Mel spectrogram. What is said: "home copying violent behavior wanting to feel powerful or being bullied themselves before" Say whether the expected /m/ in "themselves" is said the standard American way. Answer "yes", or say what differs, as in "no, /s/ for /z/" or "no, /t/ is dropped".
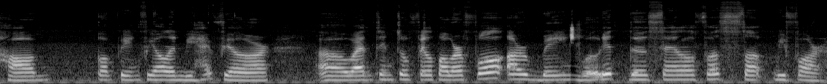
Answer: no, /m/ is dropped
